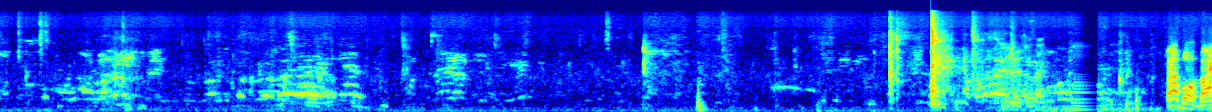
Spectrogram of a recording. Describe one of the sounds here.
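A metal bat cracks against a baseball in the distance.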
